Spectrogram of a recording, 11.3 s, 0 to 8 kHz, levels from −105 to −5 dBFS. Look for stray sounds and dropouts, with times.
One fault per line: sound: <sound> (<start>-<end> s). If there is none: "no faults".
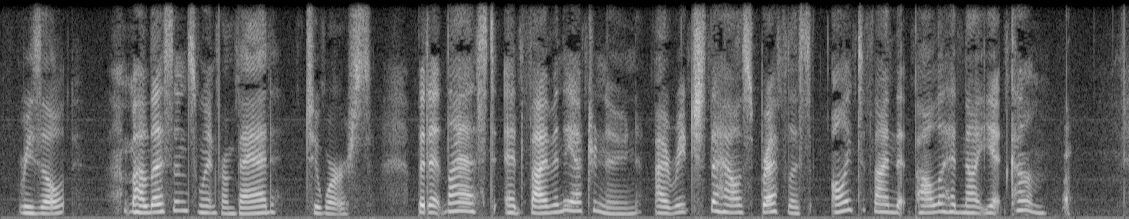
sound: laugh (10.6-10.7 s)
